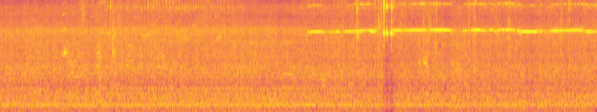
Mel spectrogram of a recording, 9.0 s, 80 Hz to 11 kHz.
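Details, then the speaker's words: Old Grove crane, sitting 10+ years, being moved after restart: heavy rumble as it creeps, with a thin steady high squeal coming in partway; brakes on these are said to stick on; brake squeal. "Yeah, that I forgot to tell you the brakes get stuck on on these."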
